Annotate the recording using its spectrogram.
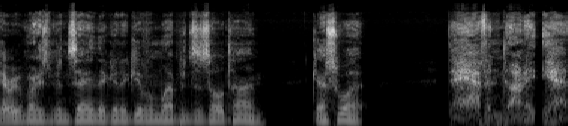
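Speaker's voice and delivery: put-on whisper. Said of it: "why are you going yin yang twins?".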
